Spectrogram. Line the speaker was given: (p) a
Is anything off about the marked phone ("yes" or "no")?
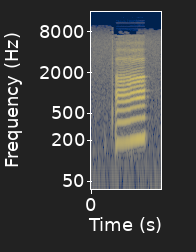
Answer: yes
